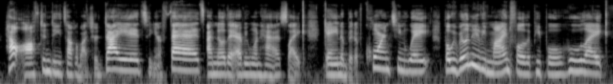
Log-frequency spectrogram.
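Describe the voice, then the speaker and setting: A woman's voice: mid-range voice, normal speed, few pauses, a bit bright, natural voice. A woman playing a blunt, sarcastic young podcaster who swears freely. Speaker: podcast co-host. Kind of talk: comedy sketch.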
